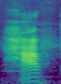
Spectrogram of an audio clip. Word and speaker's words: half: मैं आपको, हाँ देखिए, जैसे HALF है, HALF तो L साइलेंट हो जाता है, हाफ हो जाता है ना।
